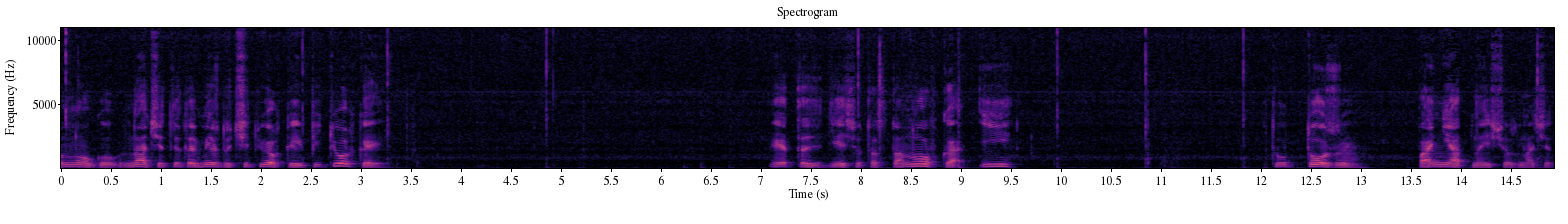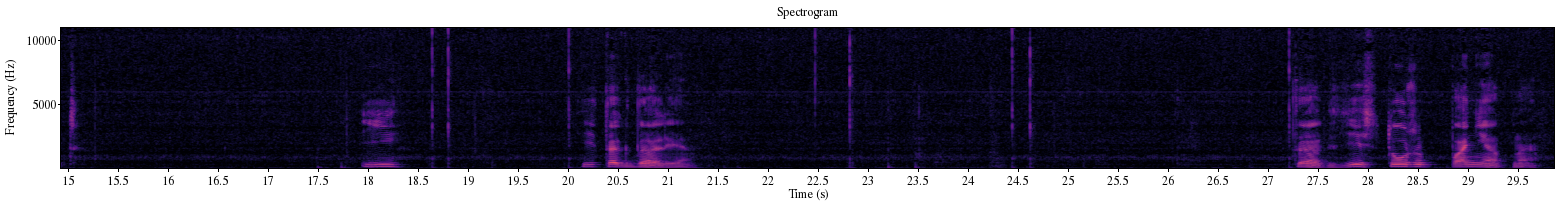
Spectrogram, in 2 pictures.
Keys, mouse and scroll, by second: 2.6 click, 5.0-8.6 drag, 10.4 click, 12.1-15.1 drag, 17.7 i, 18.9 click, 20.4-23.1 drag, 23.5 i, 24.6 click, 27.5-29.8 drag.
